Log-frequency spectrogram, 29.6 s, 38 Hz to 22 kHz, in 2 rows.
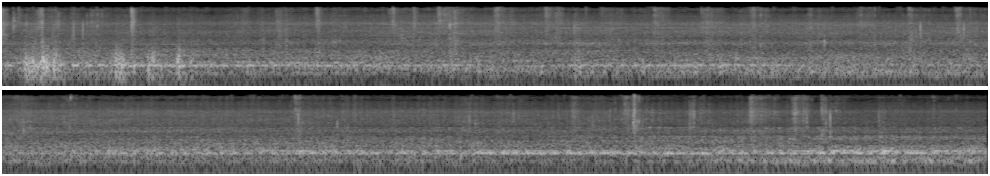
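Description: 1977 Pontiac Trans Am's V8 engine idling steadily. A few louder knocks come in the first few seconds, with scattered light clicks throughout.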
